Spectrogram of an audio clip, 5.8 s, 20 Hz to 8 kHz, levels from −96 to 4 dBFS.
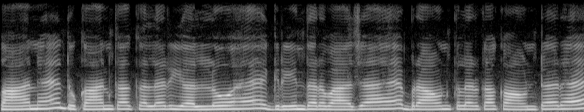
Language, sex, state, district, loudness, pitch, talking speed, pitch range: Hindi, female, Odisha, Khordha, -14 LUFS, 235 Hz, 155 wpm, 225-245 Hz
